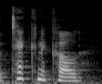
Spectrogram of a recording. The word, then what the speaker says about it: technical: They like silent letters. Here the H is silent. I've got a list of those. If you followed my pronunciation Advent Adventure at Christmas time, you know, all of these words, they are quite easy to predict the kind of words that they test. So technical, 37, like chemistry and ache, all of those words with the CH pronounced C.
